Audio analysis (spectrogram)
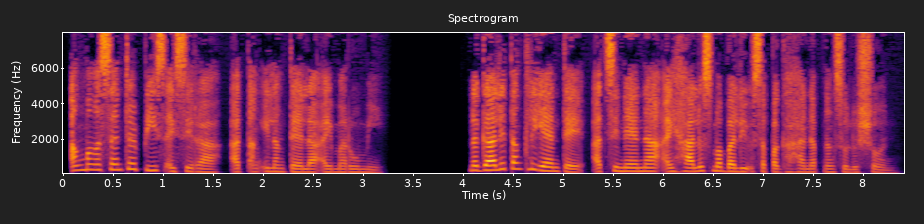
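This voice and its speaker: A woman's voice: medium pitch, lively intonation, moderate pace, a little mellow, no room sound, clean studio sound. A woman reading scripted, dramatic narration of a romance story as a storyteller.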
